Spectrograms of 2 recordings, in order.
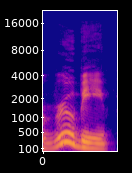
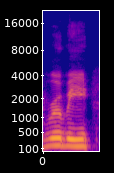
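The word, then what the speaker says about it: RWBY: before but it's for Ruby which is spelled rwb why well DC Comics is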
